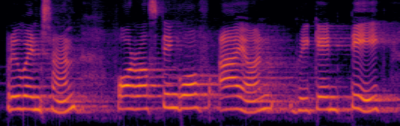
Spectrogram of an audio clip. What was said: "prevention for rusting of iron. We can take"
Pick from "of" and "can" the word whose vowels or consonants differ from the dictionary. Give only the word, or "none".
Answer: of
